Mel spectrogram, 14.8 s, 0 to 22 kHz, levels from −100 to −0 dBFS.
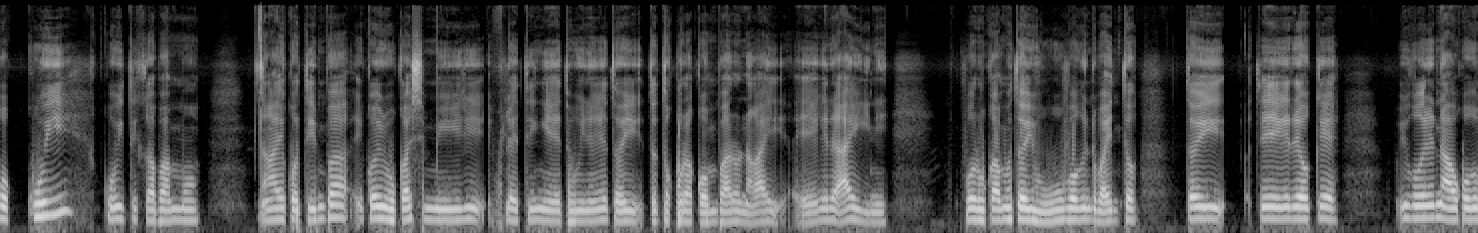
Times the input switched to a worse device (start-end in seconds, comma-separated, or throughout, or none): none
